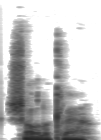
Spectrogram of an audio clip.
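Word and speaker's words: Leclerc: English angiz his name I think I understand the way to pronounce it that I sometimes mess up Charla CLA you know like the the woman's name CLA Charla Clair um watch me going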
